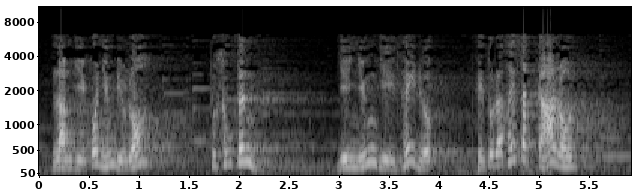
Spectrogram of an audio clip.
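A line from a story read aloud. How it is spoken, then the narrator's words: Loud voice. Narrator (Vietnamese): Anh ta bèn lớn tiếng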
